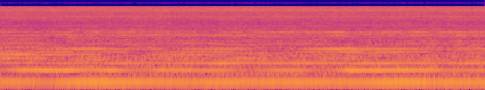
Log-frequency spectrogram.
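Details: mCP X micro helicopter with skids reattached by blue tack, in flight: loud steady whine with a coarse buzzing rattle about four times a second as it wobbles; something loose in the rotor head suspected, not confirmed.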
